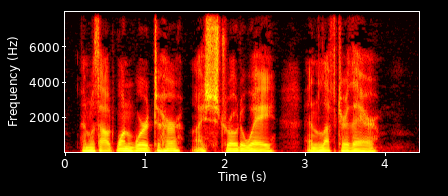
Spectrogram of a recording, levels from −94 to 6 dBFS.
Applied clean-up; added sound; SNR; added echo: none; none; none; none.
